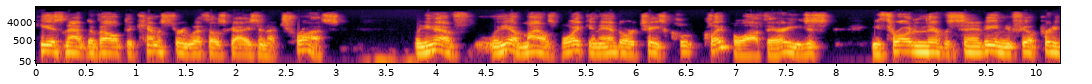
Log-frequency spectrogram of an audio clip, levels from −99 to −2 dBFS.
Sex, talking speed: male, 220 wpm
